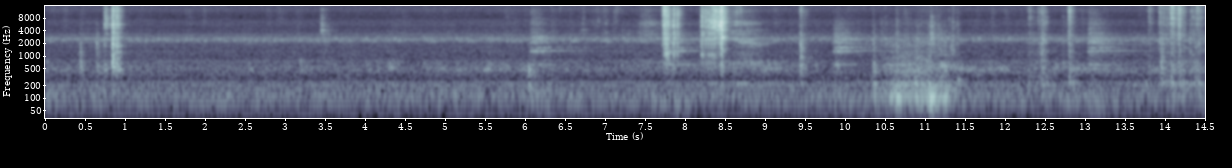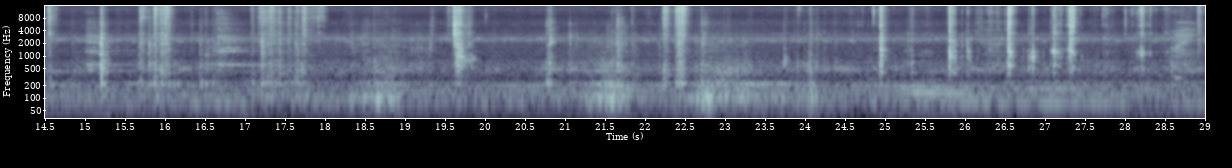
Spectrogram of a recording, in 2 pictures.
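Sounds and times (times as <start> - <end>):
small objects clicking and tapping: 7.7 - 8.6, 24.1 - 29.0.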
